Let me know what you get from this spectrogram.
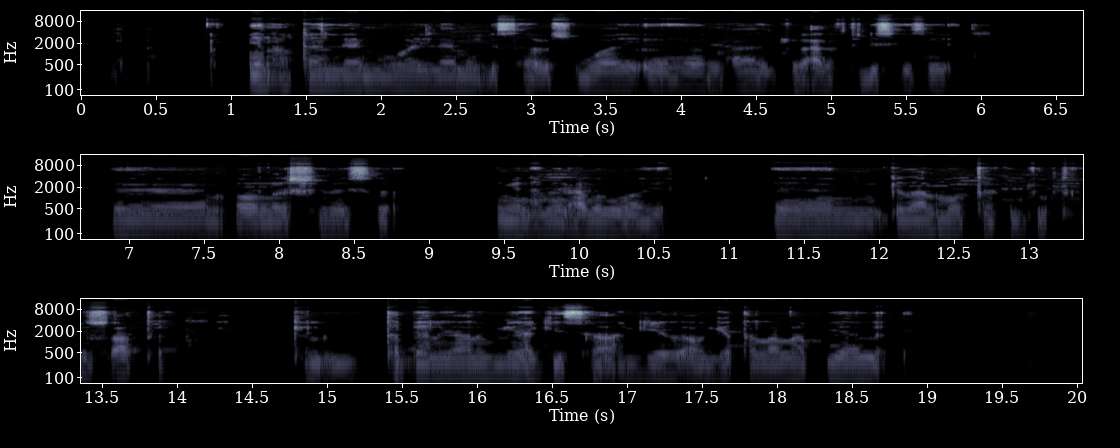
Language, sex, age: Somali, male, 18-24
